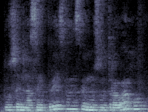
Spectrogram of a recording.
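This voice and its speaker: A woman's voice: medium pitch, moderate pace, dark tone, a little hiss or hum. A woman with a Mexican accent giving an earnest church Bible lesson, mixing teaching with personal stories. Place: church hall. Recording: echoey room, mic far off.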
